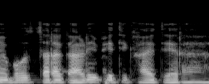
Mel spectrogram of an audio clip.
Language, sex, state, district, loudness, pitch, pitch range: Hindi, male, Jharkhand, Palamu, -20 LUFS, 100 Hz, 95-100 Hz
